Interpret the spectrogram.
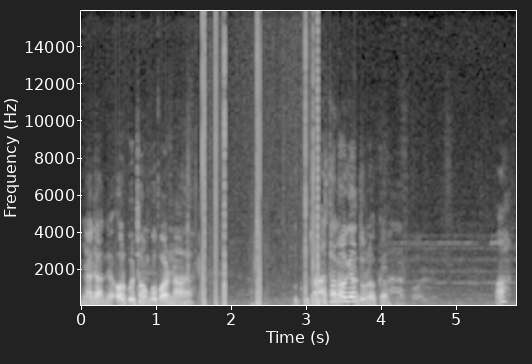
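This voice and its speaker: Guy teaching class, high voice, drills sounds out loud and quizzes the kids. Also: moderate pace, a little hiss or hum. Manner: drills syllables aloud, quizzes students, scolds them. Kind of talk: classroom grammar lesson.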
